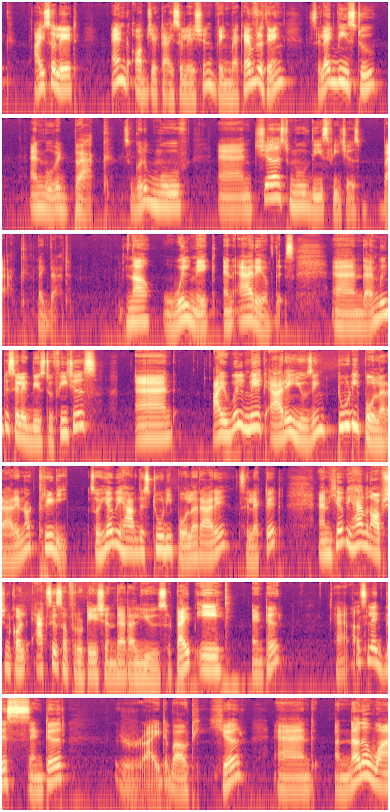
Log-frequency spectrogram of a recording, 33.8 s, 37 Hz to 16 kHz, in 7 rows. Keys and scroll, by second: 26.5 Return.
